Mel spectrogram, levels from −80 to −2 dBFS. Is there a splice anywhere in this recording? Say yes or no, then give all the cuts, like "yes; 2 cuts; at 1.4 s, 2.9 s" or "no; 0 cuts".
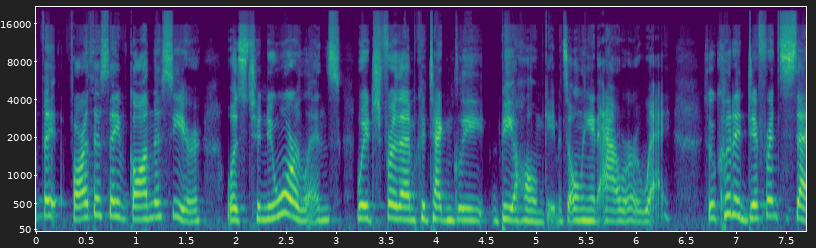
yes; 1 cut; at 3.1 s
